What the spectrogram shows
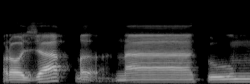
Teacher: qaf sukun bacaan kolkolah atau memantul ditampakkan pantulannya.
